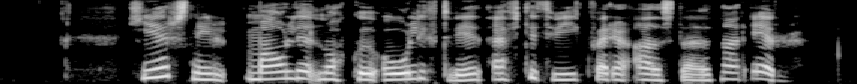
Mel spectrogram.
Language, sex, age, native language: Icelandic, female, 40-49, Icelandic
